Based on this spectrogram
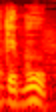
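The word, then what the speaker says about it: Demoux: se parce nada Pero sabiendo que los nombres escadre se pronuncian en francés demux se pronunciaría deu algo que se parece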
